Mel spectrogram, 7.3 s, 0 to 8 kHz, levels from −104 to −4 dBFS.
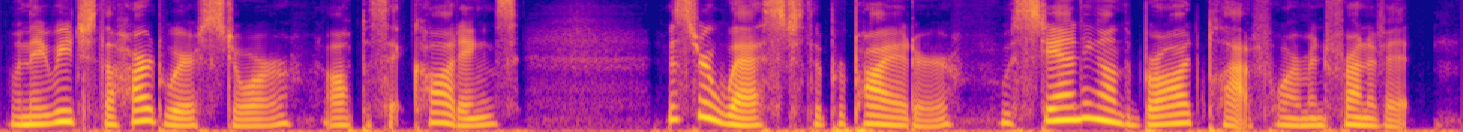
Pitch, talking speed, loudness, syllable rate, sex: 195 Hz, 180 wpm, -18 LUFS, 5.7 syllables/s, female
